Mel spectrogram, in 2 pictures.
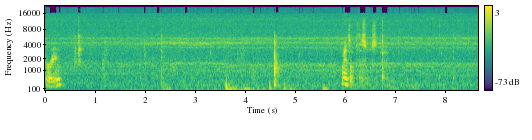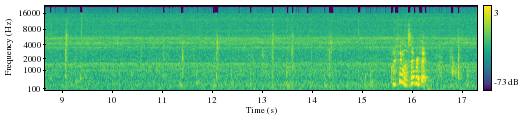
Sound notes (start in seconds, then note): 8.1 sizzling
